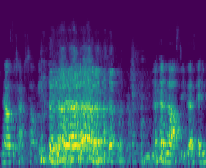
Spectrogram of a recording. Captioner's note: laughter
